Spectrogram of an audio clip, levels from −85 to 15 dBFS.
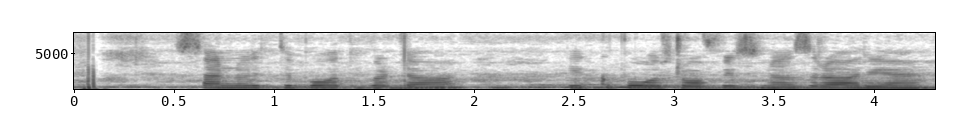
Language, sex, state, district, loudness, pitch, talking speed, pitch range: Punjabi, female, Punjab, Pathankot, -17 LUFS, 265 Hz, 140 wpm, 250-290 Hz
